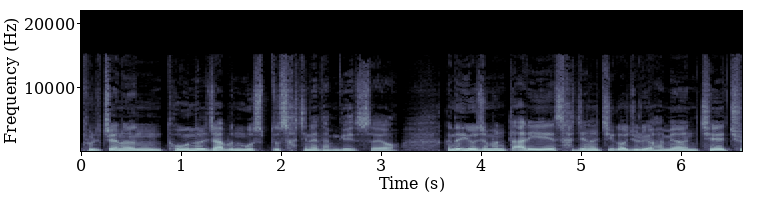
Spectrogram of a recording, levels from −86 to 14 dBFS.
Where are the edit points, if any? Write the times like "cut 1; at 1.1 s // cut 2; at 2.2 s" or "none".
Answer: none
